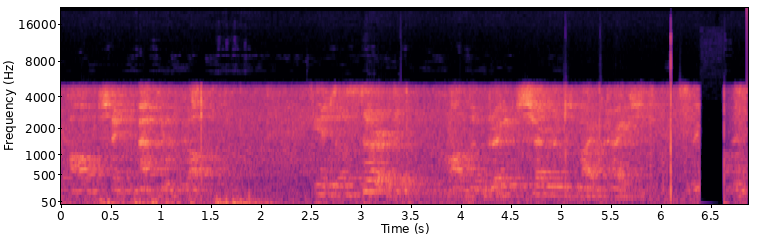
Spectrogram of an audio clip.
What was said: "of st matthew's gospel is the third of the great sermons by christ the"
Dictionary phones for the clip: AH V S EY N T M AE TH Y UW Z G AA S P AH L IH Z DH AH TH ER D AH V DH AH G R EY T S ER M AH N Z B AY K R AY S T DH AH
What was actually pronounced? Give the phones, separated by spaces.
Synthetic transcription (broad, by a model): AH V S EY N T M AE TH Y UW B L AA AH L IH Z DH AH TH ER D AH V DH AH G R EY T S ER M AH N Z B AY K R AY S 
